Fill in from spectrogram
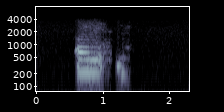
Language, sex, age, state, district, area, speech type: Urdu, female, 18-30, Delhi, North East Delhi, urban, conversation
